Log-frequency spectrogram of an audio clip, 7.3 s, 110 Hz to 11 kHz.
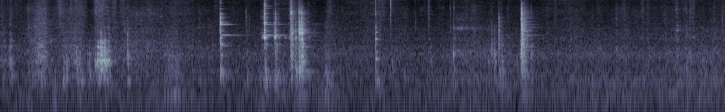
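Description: Scattered sharp metal clicks and clinks as a mounting bolt is threaded by hand into the rear beam bracket of a VW Mk2, with a cluster around three seconds in and a single sharp click about five seconds in.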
